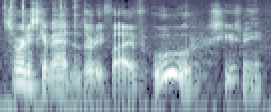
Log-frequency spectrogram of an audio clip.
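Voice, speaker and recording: A man's voice: a little high, huge pitch swings, quick pace, vocal fry, slight background noise. A man streaming a game, giving offhand running commentary in casual chat. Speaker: streamer hosting a Minecraft stream.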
